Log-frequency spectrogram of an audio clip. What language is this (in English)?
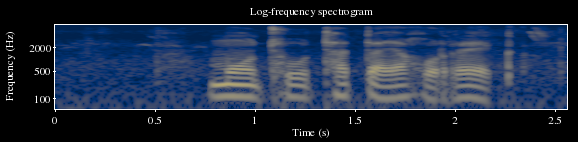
Tswana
